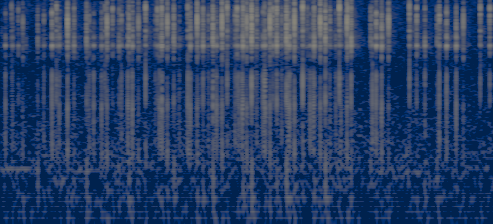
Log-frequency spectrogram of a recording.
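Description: Long nails tap quickly on a small, whole brown chicken eggshell held in the hand. A fast, uneven stream of short, dry, bright clicks follows, each dying away at once, with almost no low end.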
